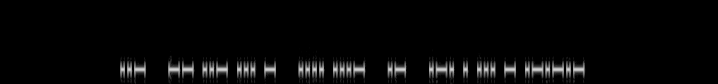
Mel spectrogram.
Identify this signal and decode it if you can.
Morse code, heard as a keyed tone, about 36 wpm, 700 Hz. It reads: U MUST HV A REST.
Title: Sentences from Top 500 Words and Abbreviations 35wpm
